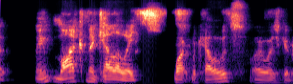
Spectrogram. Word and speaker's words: Michalowicz: And for you guys that are not familiar with Profit First, it's a book written by Michael Witz. Is that how you say it? Mike Michalowicz.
